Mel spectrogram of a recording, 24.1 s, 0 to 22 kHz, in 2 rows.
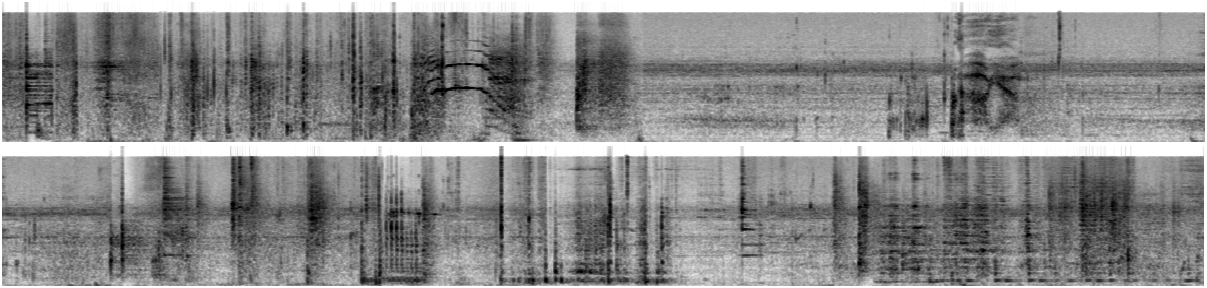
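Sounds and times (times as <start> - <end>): steady low hum: 5.0 - 24.0
bottles and tools clinking: 15.8 - 16.6.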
